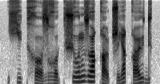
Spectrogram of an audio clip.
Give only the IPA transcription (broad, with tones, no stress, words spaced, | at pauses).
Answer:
çi˥˨kxɔ˧˩˧zʁʷi˨˦k ʃo˦˥nzo˦˥qɔ˩ʈ͡ʂi˧˥˧ qʉ˧˥˧d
